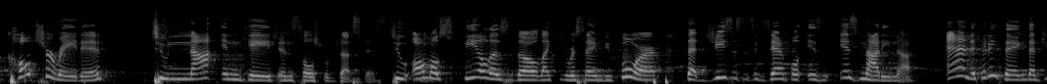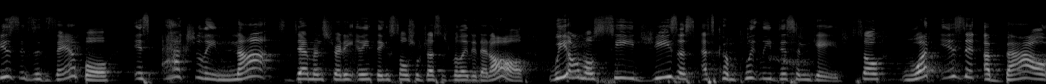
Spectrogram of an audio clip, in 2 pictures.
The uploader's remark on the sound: a presentation by a panel of experts at the 2022 NAD Ministerial CALLED Convention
